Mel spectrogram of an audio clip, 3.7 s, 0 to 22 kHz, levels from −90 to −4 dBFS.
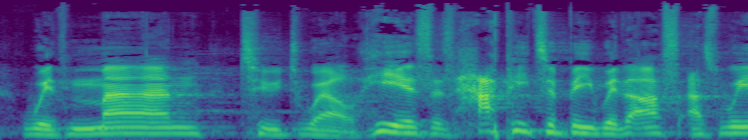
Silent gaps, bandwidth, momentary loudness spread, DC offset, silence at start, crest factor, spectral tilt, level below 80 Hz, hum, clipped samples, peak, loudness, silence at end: none; over 20 kHz; 9 LU; under 0.1%; 0.1 s; 24 dB; -3 dB/octave; -60 dBFS; none; under 0.1%; 0 dBFS; -22 LUFS; 0 s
